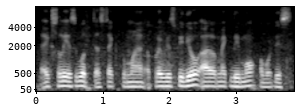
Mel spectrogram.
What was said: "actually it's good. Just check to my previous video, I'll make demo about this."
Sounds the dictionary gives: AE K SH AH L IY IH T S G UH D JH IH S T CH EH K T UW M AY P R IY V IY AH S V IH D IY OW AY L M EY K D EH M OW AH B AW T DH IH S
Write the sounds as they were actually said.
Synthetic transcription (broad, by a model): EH K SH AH L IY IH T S G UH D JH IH S CH EH K T UW M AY P R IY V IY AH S F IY D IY OW AY L M EY K D EH M OW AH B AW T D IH S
